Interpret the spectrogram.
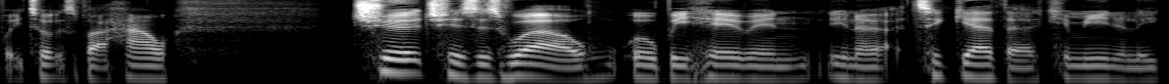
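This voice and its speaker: A man speaks in a smooth, clear voice with a dry, close sound. He teaches informally, in a conversational and somewhat hesitant manner, often rephrasing himself. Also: medium pitch, dry recording. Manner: conversational, hesitant, self-correcting. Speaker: speaker presenting a book.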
